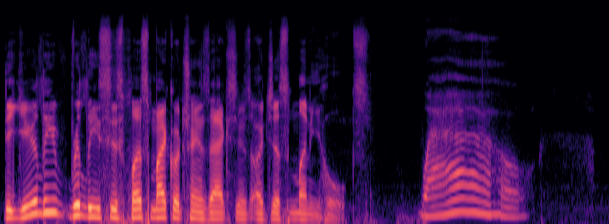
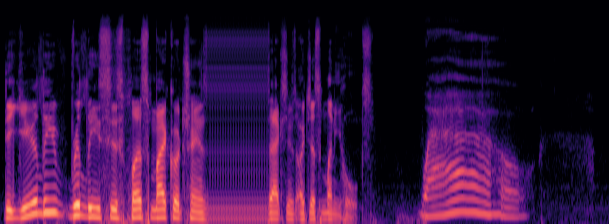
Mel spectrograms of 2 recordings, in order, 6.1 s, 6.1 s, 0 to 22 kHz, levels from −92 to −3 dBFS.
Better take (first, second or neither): first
